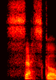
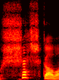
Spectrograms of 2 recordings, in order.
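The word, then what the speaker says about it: Šeško: Heaven of course former Arsenal youngster, Lenny Yoro, Malasio, Mazawi, Mason Mount, Ugate, Kuna, and of course Benjamin Cesco or Shesho I believe it's meant to be pronounced.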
